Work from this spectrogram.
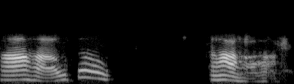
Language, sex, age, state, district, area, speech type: Sindhi, female, 60+, Gujarat, Surat, urban, conversation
